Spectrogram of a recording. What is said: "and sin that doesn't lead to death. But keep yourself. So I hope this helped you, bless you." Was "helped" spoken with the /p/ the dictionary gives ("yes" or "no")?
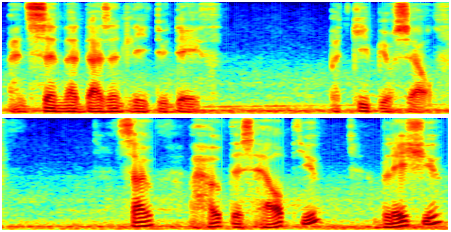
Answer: yes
